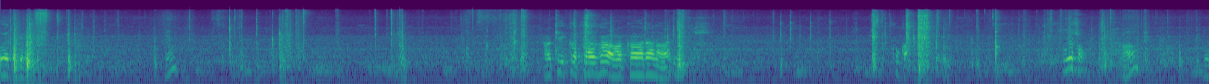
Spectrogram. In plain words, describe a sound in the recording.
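A cardboard box scrapes and rustles as hands handle it.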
